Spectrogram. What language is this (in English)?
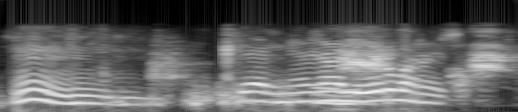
Marathi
